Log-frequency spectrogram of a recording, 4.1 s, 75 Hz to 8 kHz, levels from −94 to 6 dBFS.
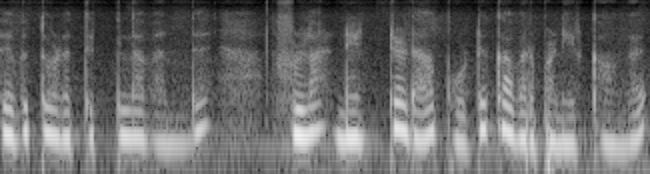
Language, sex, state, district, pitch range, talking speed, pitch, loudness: Tamil, female, Tamil Nadu, Nilgiris, 185-225 Hz, 120 wpm, 205 Hz, -18 LUFS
